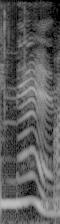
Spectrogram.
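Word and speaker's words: Nairn's: Do you say Nairn? – I do, because that's how it's pronounced.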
